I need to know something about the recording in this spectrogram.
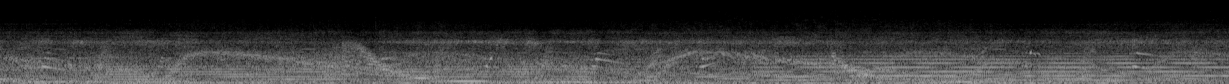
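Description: Experimental synthesizer drone: several held tones layered at a steady level, with slow sweeps that rise and fall in pitch every few seconds.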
